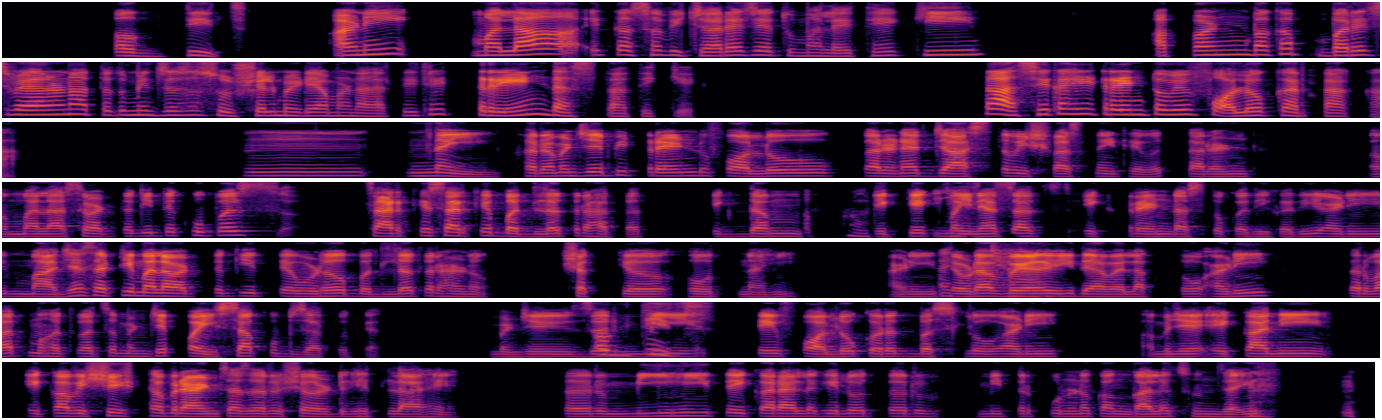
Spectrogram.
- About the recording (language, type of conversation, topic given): Marathi, podcast, फॅशनसाठी तुम्हाला प्रेरणा कुठून मिळते?
- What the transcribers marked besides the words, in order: in English: "फॉलो"; in English: "फॉलो"; in English: "अफकोर्स. येस"; anticipating: "अगदीच"; in English: "फॉलो"; laughing while speaking: "कंगालच होऊन जाईन"; chuckle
